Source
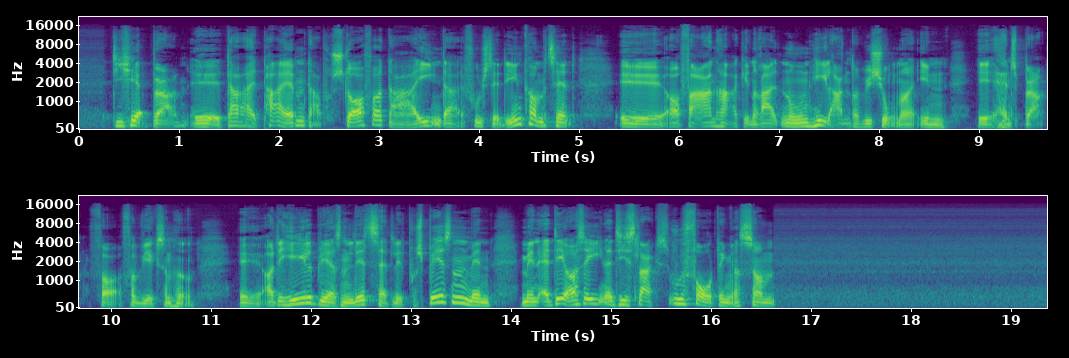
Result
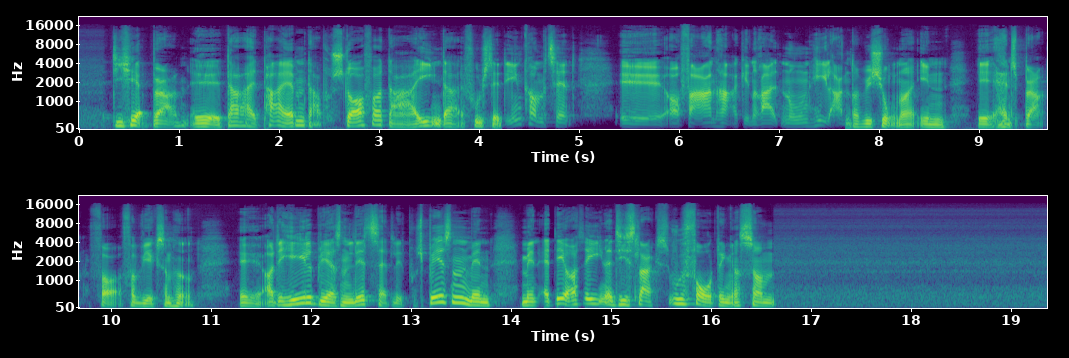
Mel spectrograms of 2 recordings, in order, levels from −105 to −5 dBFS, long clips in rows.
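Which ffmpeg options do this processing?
-filter_complex "[0:a]asettb=1/sr,asplit=3[a][b][c];[a]atrim=end=4.234[d];[b]atrim=start=4.23:end=7.68,asetpts=PTS-STARTPTS,afade=t=in:d=0.004:c=qsin,afade=t=out:st=3.446:d=0.004:c=qsin,highpass=1k[e];[c]atrim=start=7.676[f];[d][e]acrossfade=d=0.004:c1=hsin:c2=qsin[g];[g][f]acrossfade=d=0.004:c1=qsin:c2=hsin,asplit=3[h][i][j];[h]afade=t=out:st=14.16:d=0.02[k];[i]agate=range=-19dB:threshold=-20dB:ratio=16:release=100:detection=peak,afade=t=in:st=14.16:d=0.02,afade=t=out:st=14.78:d=0.02[l];[j]afade=t=in:st=14.78:d=0.02[m];[k][l][m]amix=inputs=3:normalize=0,asplit=2[n][o];[n]atrim=end=13.1,asetpts=PTS-STARTPTS,afade=t=out:st=12.4:d=0.7:silence=0.237137[p];[o]atrim=start=13.1,asetpts=PTS-STARTPTS,afade=t=in:d=0.004:c=hsin:silence=0.237137[q];[p][q]concat=n=2:v=0:a=1"

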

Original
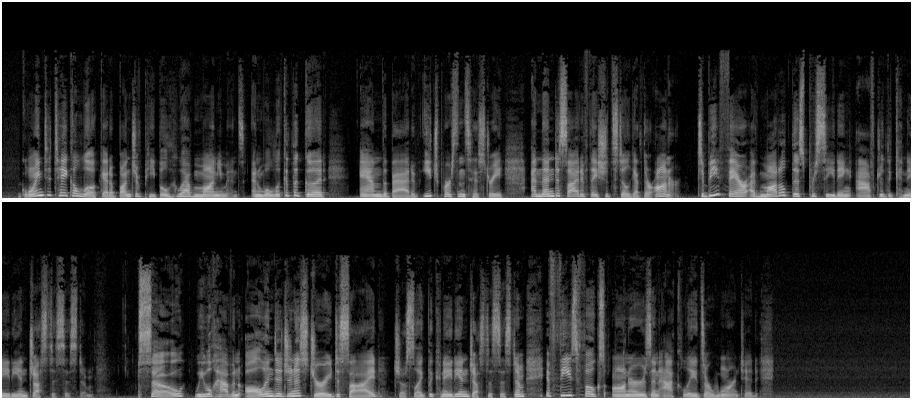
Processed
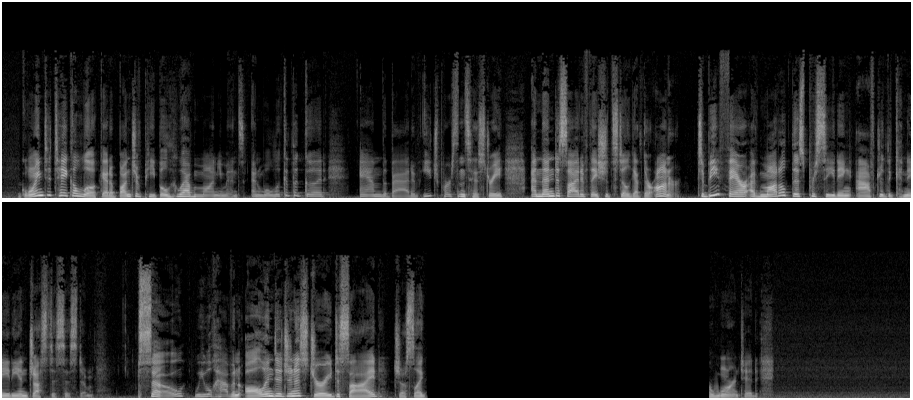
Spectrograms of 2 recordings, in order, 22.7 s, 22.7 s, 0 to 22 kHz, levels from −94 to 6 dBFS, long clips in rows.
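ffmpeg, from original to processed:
-filter_complex "[0:a]asplit=3[a][b][c];[a]afade=t=out:st=2.4:d=0.02[d];[b]acompressor=threshold=-33dB:ratio=10:attack=3.2:release=140:knee=1:detection=peak,afade=t=in:st=2.4:d=0.02,afade=t=out:st=5.72:d=0.02[e];[c]afade=t=in:st=5.72:d=0.02[f];[d][e][f]amix=inputs=3:normalize=0,asettb=1/sr,asplit=3[g][h][i];[g]atrim=end=13.334[j];[h]atrim=start=13.33:end=14.22,asetpts=PTS-STARTPTS,afade=t=in:d=0.004:c=qsin,afade=t=out:st=0.886:d=0.004:c=qsin,acompressor=threshold=-35dB:ratio=2.5:attack=3.2:release=140:knee=1:detection=peak[k];[i]atrim=start=14.216[l];[j][k]acrossfade=d=0.004:c1=hsin:c2=qsin[m];[m][l]acrossfade=d=0.004:c1=qsin:c2=hsin,asplit=3[n][o][p];[n]atrim=end=16.67,asetpts=PTS-STARTPTS,afade=t=out:st=16.666:d=0.004:c=hsin[q];[o]atrim=start=16.67:end=20.2,asetpts=PTS-STARTPTS,volume=0[r];[p]atrim=start=20.2,asetpts=PTS-STARTPTS,afade=t=in:d=0.004:c=hsin[s];[q][r][s]concat=n=3:v=0:a=1"

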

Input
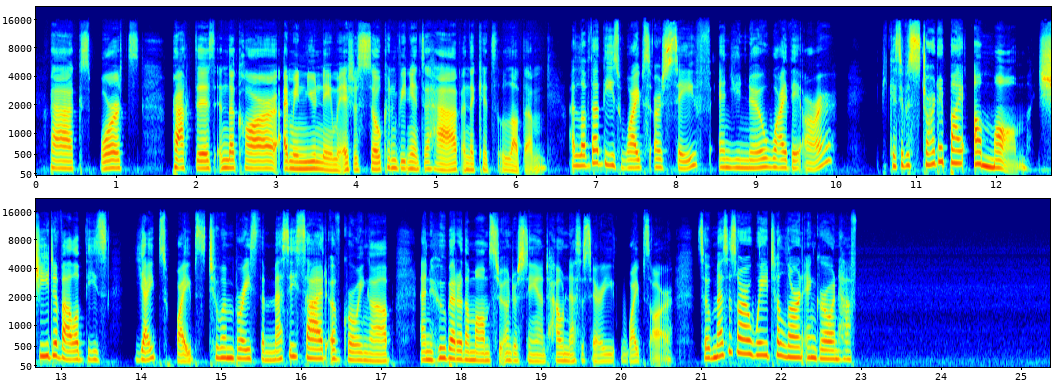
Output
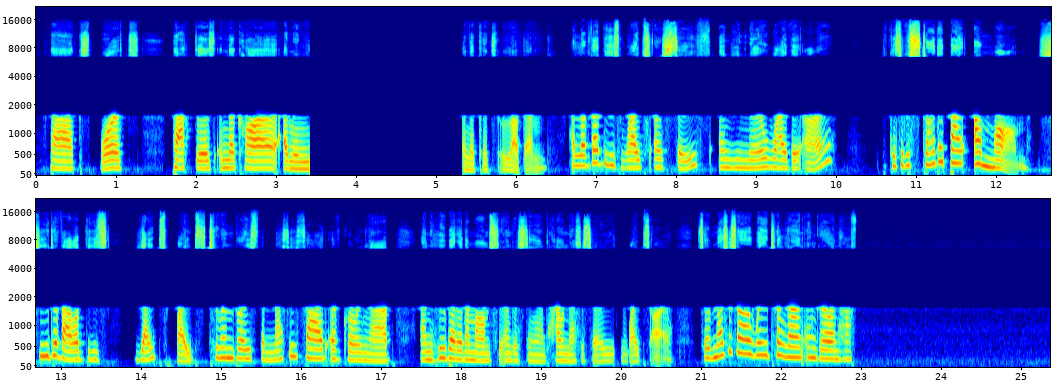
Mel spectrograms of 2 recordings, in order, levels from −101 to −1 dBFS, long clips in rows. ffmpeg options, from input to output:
-filter_complex "[0:a]asettb=1/sr,asplit=3[a][b][c];[a]atrim=end=15.464[d];[b]atrim=start=15.46:end=16.8,asetpts=PTS-STARTPTS,afade=t=in:d=0.004:c=qsin,afade=t=out:st=1.336:d=0.004:c=qsin,lowpass=f=1.7k:p=1[e];[c]atrim=start=16.796[f];[d][e]acrossfade=d=0.004:c1=hsin:c2=qsin[g];[g][f]acrossfade=d=0.004:c1=qsin:c2=hsin,asplit=3[h][i][j];[h]atrim=end=3.42,asetpts=PTS-STARTPTS,afade=t=out:st=3.416:d=0.004:c=hsin[k];[i]atrim=start=3.42:end=5.33,asetpts=PTS-STARTPTS,volume=0[l];[j]atrim=start=5.33,asetpts=PTS-STARTPTS,afade=t=in:d=0.004:c=hsin[m];[k][l][m]concat=n=3:v=0:a=1,afftfilt=real='re*(1-between(b*sr/4096,1500,6600))':imag='im*(1-between(b*sr/4096,1500,6600))':win_size=4096:overlap=0.75,lowshelf=f=310:g=-7"

